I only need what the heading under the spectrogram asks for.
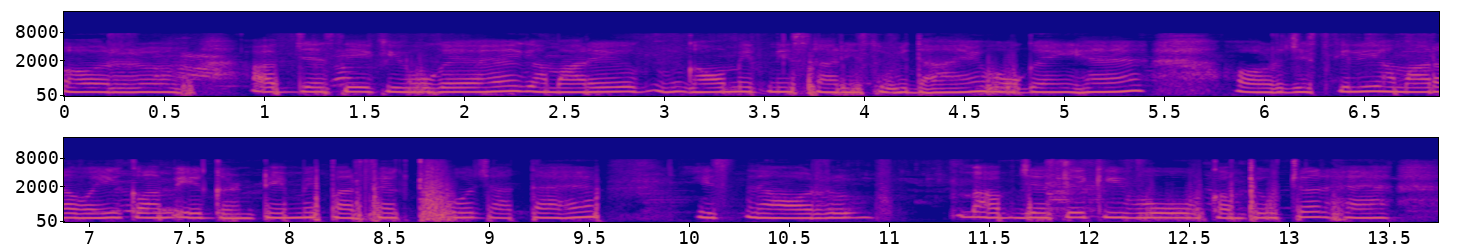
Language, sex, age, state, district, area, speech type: Hindi, female, 30-45, Uttar Pradesh, Lucknow, rural, spontaneous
